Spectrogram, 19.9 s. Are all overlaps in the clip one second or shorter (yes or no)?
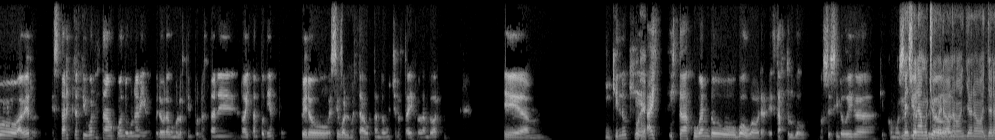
no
